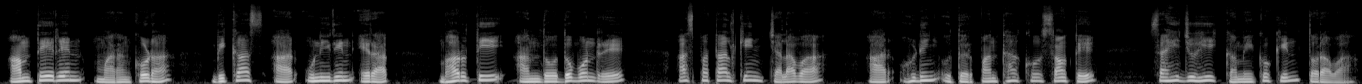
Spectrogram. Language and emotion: Santali, neutral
